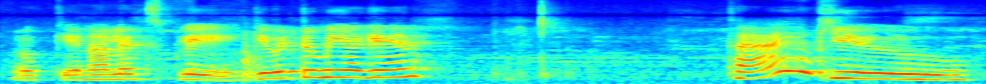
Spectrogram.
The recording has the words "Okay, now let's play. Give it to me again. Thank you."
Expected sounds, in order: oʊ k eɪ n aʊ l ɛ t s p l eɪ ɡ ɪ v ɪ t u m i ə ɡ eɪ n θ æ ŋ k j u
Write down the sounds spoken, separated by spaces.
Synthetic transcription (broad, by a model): oʊ k eɪ n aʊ l ɛ t s p l eɪ ɡ ɪ v ɪ t u m i ə ɡ eɪ n t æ ŋ k j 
